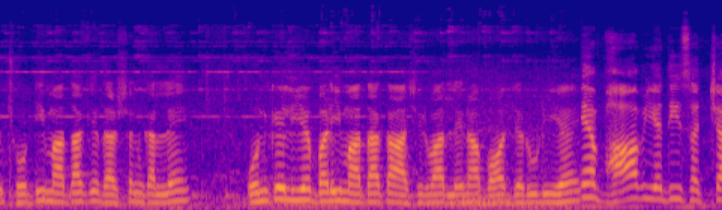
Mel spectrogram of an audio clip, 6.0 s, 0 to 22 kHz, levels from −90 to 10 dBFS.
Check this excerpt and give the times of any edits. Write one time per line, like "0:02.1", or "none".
0:04.8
